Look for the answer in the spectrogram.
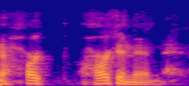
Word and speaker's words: Harkonnen: He's playing Baron Harkonnen. That's how you say it. Harkonnen.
